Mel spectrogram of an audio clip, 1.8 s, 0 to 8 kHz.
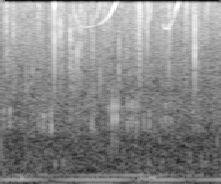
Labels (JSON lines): {"label": "biophony, dolphin", "recorder": "SoundTrap 500"}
